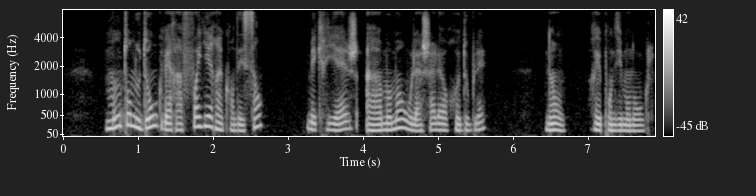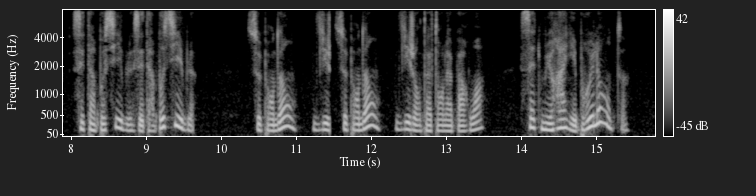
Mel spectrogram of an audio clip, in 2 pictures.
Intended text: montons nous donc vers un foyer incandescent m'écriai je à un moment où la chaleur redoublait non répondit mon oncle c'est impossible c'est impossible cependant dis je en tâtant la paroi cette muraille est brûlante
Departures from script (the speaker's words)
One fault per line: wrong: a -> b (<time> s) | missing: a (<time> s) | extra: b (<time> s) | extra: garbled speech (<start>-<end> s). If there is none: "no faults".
extra: cependant dis (11.5 s)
